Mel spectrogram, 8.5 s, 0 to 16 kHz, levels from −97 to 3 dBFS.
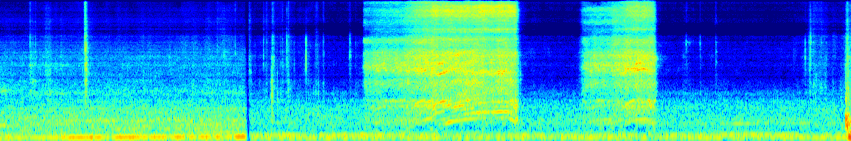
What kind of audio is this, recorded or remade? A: remade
